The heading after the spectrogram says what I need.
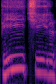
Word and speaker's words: beach: 여기서 이 beach를 발음할 때 조심하셔야 합니다. beach, 긴 발음으로 하셔야 돼요. beach, 그러면 나쁜 말입니다. 아시겠죠? beach, 무슨 말인지 아시죠? 그건 나쁜 말이에요. 개, 녀, 니은입니다. 그러니까 절대로 짧게 발음하면 안 돼요.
